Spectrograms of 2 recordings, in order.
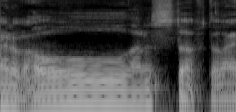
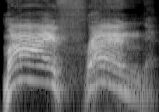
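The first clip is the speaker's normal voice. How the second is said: booming, drawn-out ring announcer, much higher and louder; wrestling promo announcer; 13 dB louder, much slower than usual. Acted. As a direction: stretch every word like hyping a main event. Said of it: "He could have been helping promote".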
